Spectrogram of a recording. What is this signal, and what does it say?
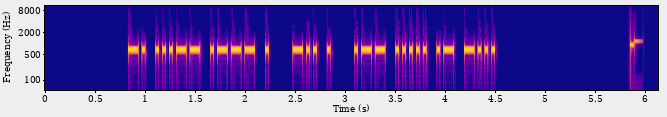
Morse code, heard as a keyed tone, about 36 wpm, 700 Hz. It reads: N3JE DE W5AB
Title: USA Callsign DE Callsign - 4 Characters - 35wpm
